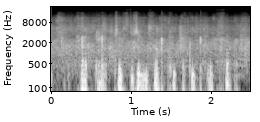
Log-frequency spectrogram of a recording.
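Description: An audience applauds, many hands clapping in a dense, irregular patter that holds steady for a few seconds at a moderate level, with no voices standing out.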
